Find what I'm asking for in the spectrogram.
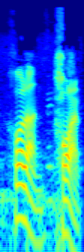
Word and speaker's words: Haaland: Os digo cómo se dice Haaland. Holland.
